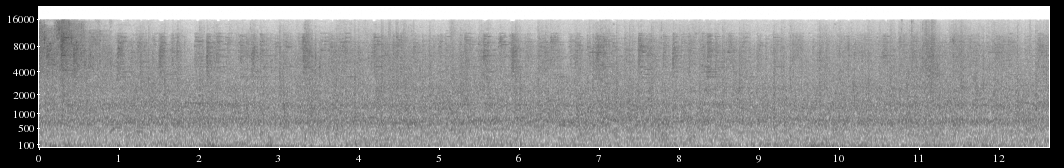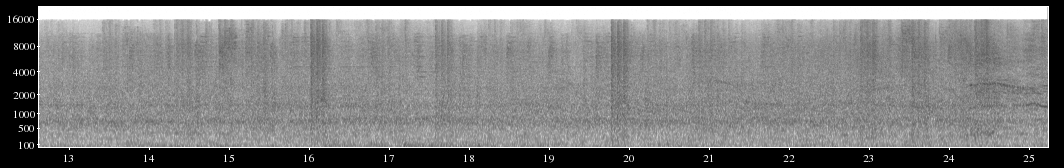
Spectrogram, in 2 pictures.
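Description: A large battle rages with a steady, dense roar.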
